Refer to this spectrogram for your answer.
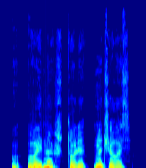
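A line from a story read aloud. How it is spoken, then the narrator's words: Uncertain mutter. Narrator (Russian): неуверенно буркнул Бублик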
